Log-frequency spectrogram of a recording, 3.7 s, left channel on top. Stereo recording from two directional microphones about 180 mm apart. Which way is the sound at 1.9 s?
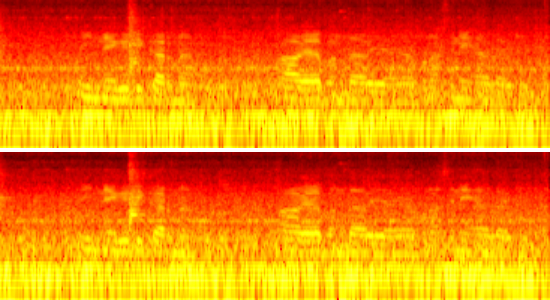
15° left (ahead or behind).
